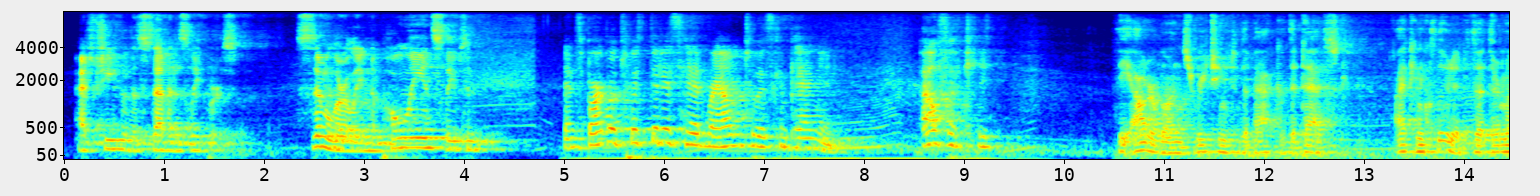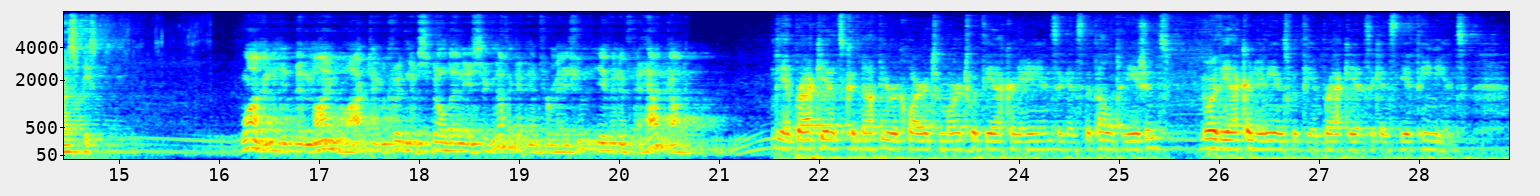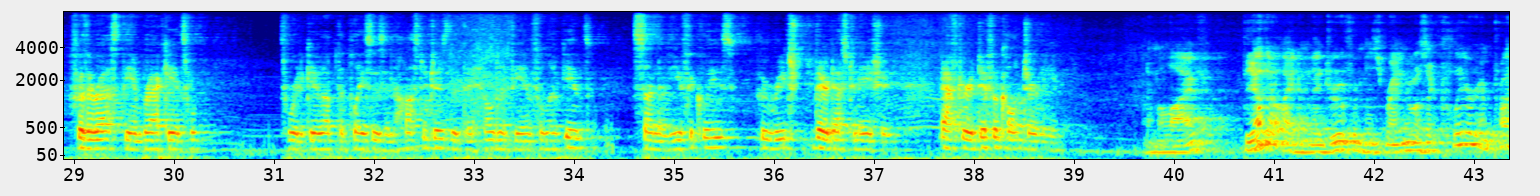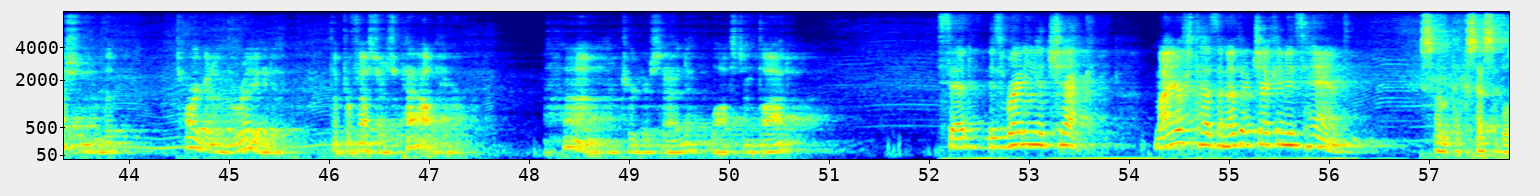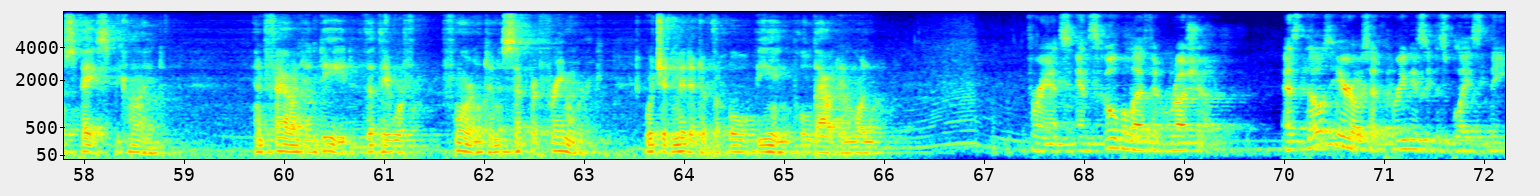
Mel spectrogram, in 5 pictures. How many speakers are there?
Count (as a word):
five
